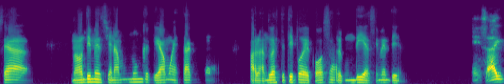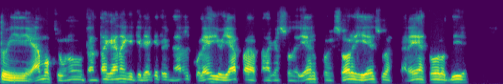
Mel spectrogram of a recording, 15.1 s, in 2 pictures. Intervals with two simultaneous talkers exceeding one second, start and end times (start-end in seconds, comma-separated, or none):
none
